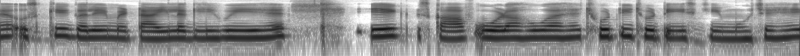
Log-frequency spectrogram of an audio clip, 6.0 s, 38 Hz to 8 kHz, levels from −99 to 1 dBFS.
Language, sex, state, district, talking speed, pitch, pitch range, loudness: Hindi, female, Bihar, Gaya, 180 wpm, 220 Hz, 215-245 Hz, -16 LUFS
